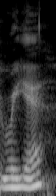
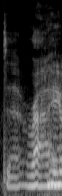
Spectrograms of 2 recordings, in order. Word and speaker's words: Rie: Advice or Advice, message, anything of I just like to say my name is Rie, not Rai or Rie.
